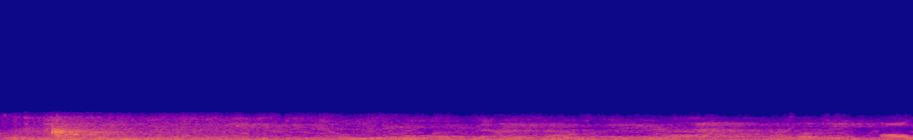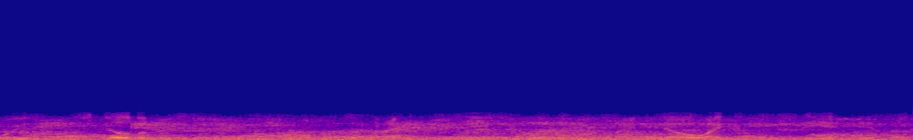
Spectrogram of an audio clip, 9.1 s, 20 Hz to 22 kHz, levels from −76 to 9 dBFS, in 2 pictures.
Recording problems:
high frequencies cut off; severe; nothing above 4 kHz
chatter from many people; very loud; throughout; 4 dB above the speech
electrical hum; noticeable; throughout; 50 Hz, 15 dB below the speech

